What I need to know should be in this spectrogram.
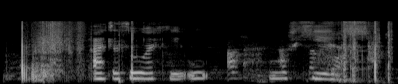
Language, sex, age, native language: Icelandic, female, 10, Icelandic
